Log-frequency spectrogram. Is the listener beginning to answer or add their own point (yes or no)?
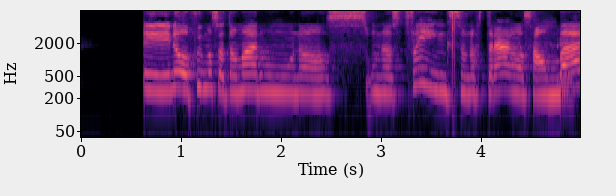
no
